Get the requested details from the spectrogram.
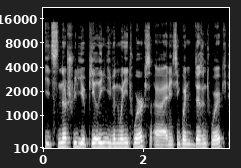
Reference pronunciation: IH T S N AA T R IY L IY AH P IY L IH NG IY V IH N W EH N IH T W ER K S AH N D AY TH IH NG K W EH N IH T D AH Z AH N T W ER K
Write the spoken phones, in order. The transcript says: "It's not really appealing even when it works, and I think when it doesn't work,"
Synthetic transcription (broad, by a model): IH T S N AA T R IY L IY AH P IY L IH NG IY V IH N W EH N IH T W ER K S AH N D AY TH IH NG K W EH N IH T D AH Z AH N T W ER K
